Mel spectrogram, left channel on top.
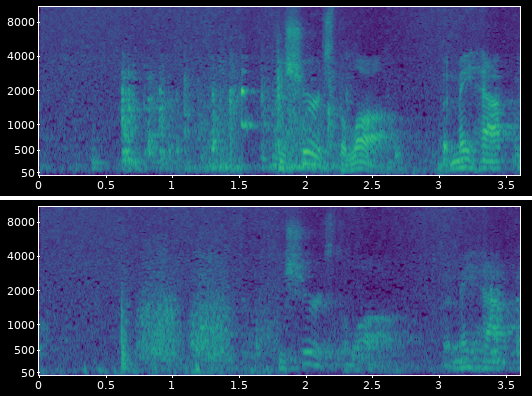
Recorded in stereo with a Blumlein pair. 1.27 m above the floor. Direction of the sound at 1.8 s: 65° left.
